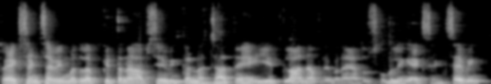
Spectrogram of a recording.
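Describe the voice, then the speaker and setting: A man's voice: medium pitch, steady tone, quick pace, a little mellow, dull audio. A male commerce teacher giving a recorded exam-prep lecture, explaining step by step and answering his own questions. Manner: mixes English terms into his speech.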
